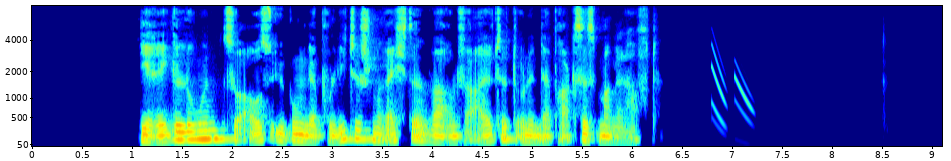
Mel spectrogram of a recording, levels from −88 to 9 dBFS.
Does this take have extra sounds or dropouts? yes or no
yes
